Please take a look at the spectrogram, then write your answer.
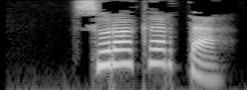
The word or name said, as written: surakarta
